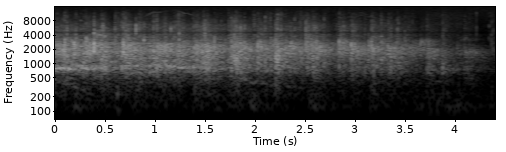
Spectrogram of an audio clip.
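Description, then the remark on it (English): A crowd claps together in sustained, dense applause, a steady wash of hand claps that gradually fades in loudness over a few seconds, with no voices standing out. “a round of applause for what they're”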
